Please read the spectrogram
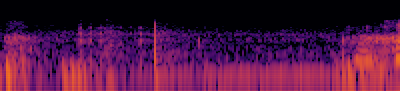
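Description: A few faint sharp clicks over a low hum and rumble.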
